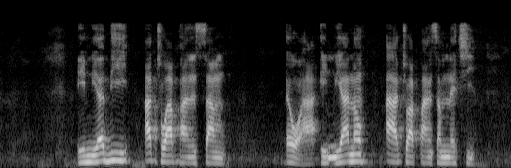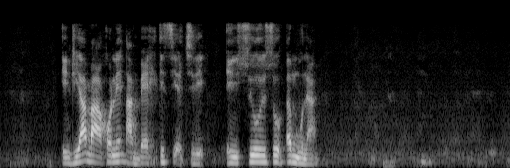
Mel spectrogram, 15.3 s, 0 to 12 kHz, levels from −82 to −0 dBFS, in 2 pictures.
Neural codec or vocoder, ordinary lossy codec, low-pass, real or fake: codec, 16 kHz, 2 kbps, FunCodec, trained on LibriTTS, 25 frames a second; MP3, 64 kbps; 7.2 kHz; fake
